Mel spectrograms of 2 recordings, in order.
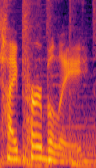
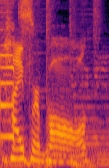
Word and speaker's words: hyperbole: That's hyperbole. Yes, it's what? not hyperball.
